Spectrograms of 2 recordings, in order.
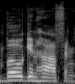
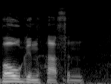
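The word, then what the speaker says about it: Bögenhafen: just he's just saying Bogan Hoffman correctly yeah that's sorry it's big enough because it's um yeah yeah that's how you pronounce the the o with the dots over it yeah of the dots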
